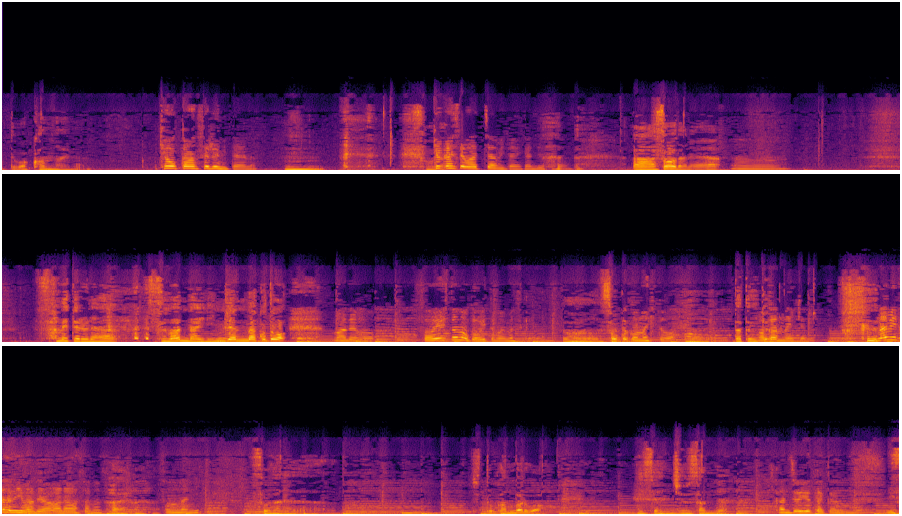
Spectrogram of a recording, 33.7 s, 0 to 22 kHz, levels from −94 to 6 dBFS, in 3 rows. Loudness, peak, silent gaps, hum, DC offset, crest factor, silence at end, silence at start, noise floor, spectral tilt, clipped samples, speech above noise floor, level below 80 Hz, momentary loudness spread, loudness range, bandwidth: -19 LUFS; -2 dBFS; none; none; under 0.1%; 18 dB; 0 s; 0 s; -47 dBFS; -5 dB/octave; under 0.1%; 29 dB; -34 dBFS; 16 LU; 7 LU; 11 kHz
